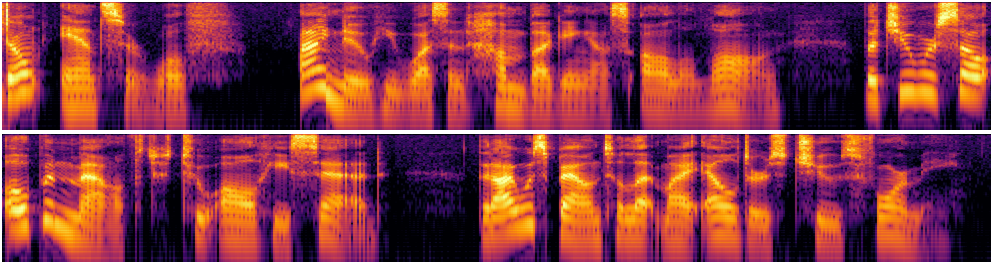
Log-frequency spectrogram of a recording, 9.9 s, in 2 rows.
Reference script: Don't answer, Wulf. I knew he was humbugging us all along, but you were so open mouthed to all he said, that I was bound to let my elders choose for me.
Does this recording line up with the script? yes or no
no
